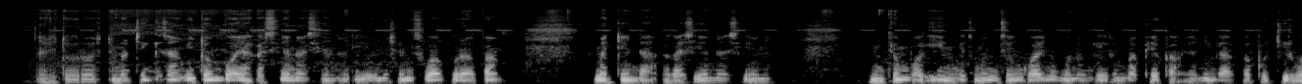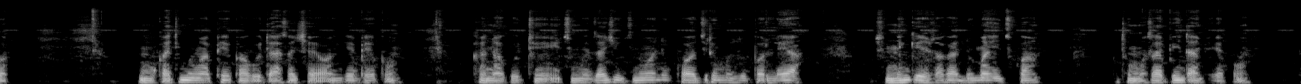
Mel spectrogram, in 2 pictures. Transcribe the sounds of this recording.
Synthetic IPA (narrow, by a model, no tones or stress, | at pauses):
ʐito̞ɾo̞ʐino̞teŋɡesamito̞mbo̞jakasijanasijanaʔḭjo̞ino̞ʃandiswakuɾapa | mate̞ndaakasḭjanasija̰na | mito̞mbo̞ʔijiŋɡe̞d͡zimwenud͡zeŋɡuwaino̞ɡʱo̞naŋɡe̞irimumapʰe̞pa̰jane̞ŋɡeakaputirwa | mukatimwemape̞pakutiasat͡ʃa̰ḭwa̰ŋɡe̞mpe̞ːpo̞ | kanakutʰid͡zimwe̞d͡zat͡ʃo̞d͡zino̞wanikwad͡ziɾimuʐipoleja | ʐ̥ine̞ŋɡe̞ʐakaɗumaid͡zwa | kutimusapindampʰe̞ːpo̞̰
